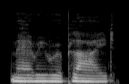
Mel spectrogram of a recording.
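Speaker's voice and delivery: usual speaking voice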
